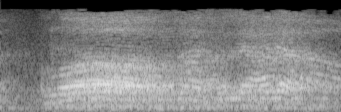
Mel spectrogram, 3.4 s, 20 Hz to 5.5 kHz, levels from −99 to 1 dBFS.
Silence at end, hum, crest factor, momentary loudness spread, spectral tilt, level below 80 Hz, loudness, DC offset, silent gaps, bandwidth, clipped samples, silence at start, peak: 0 s; none; 16 dB; 10 LU; -9.5 dB/octave; -46 dBFS; -17 LUFS; under 0.1%; none; 4.5 kHz; under 0.1%; 0 s; -2 dBFS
